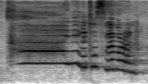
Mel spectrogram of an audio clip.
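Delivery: squeezed very high for something tiny. Acted. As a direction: make the sliver sound minuscule. Describing a tiny bite.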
